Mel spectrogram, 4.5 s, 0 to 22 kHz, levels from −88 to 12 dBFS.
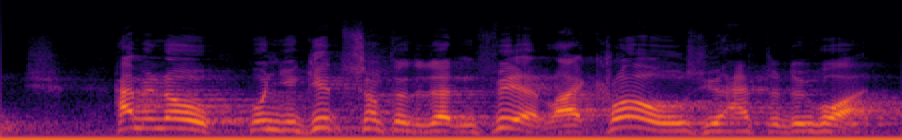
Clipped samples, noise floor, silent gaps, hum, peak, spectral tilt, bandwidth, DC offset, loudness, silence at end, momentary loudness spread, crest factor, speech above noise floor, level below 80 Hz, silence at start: under 0.1%; -49 dBFS; none; none; -4 dBFS; -6.5 dB/octave; 9.6 kHz; 5%; -23 LUFS; 0 s; 7 LU; 18 dB; 27 dB; -58 dBFS; 0 s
